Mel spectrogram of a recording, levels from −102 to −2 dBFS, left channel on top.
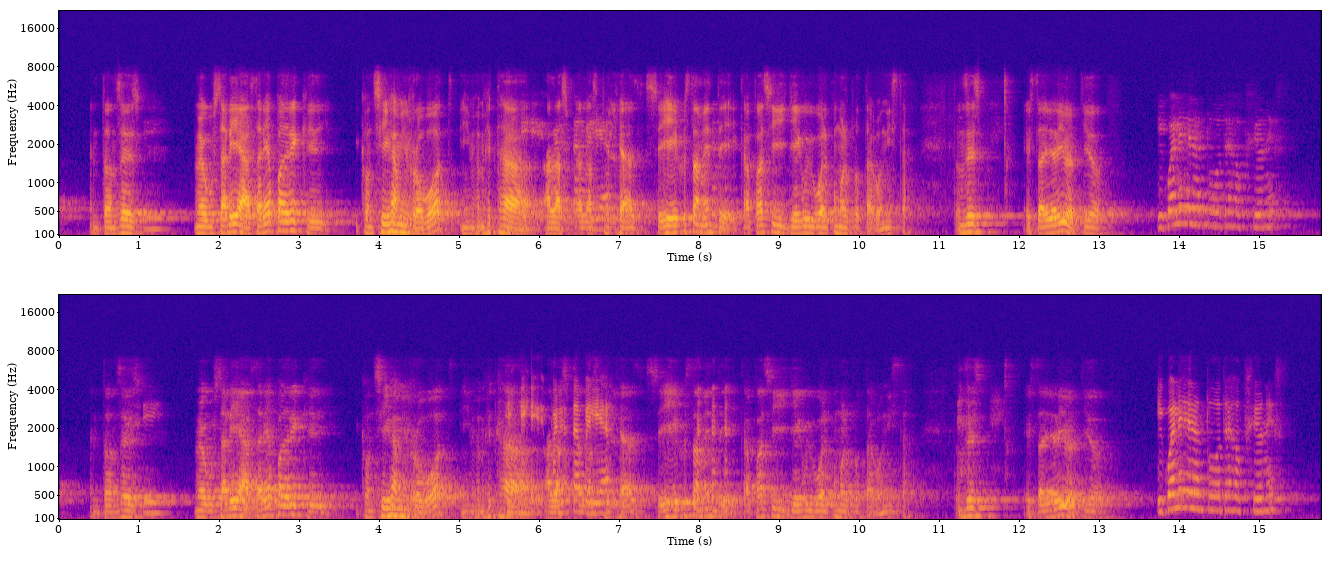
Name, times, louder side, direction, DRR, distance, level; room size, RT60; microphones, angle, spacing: voice 1, 0.4-1.0 1.7-3.4 3.8-10.6 11.2-11.6 12.1-13.1, left 4 dB, 65° left, 0.4 m, -25 dB
voice 2, 5.5-6.9 8.0-8.4 11.2-11.4 13.7-15.3, right 4 dB, 60° right, 0.5 m, -33 dB
7.1 x 4.2 x 3.8 m
head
